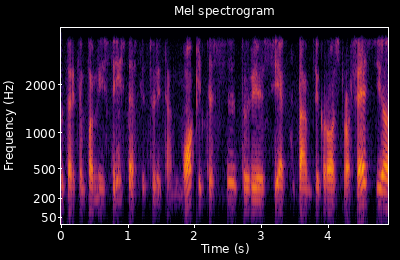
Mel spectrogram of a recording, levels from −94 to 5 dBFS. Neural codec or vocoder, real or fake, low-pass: codec, 16 kHz, 8 kbps, FunCodec, trained on Chinese and English, 25 frames a second; fake; 3.6 kHz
